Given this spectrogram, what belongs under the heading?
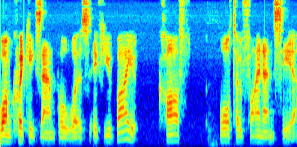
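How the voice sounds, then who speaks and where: The speaker has a British accent and talks at a fairly slow pace. The sound is dry and close, with no echo. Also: man. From northern England. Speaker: startup founder and CEO. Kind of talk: podcast interview. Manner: halting, many repetitions.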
